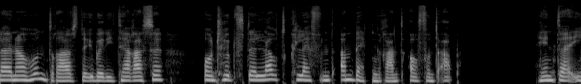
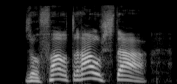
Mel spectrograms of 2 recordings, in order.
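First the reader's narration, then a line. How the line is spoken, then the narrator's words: Roared. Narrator (German): brüllte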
